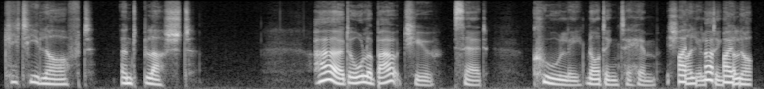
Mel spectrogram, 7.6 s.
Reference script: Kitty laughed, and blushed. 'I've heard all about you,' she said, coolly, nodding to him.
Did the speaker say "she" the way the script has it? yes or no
no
